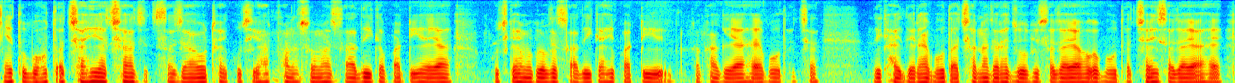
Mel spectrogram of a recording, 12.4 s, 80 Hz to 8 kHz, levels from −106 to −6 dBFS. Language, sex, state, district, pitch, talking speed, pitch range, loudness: Hindi, male, Chhattisgarh, Balrampur, 110 Hz, 230 wpm, 110-115 Hz, -19 LUFS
